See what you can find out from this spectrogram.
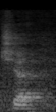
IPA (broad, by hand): ʧ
